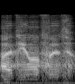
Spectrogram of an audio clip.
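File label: Speech Sound Russian Common AWACS Numbers; DCS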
